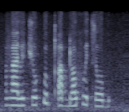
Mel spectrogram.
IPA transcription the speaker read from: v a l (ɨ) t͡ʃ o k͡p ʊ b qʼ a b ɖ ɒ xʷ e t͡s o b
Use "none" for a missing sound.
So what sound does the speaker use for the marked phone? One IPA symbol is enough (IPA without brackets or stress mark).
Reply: ɨ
